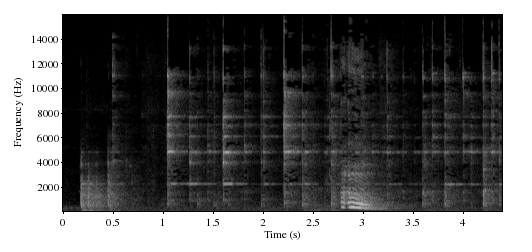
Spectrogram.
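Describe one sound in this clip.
A spoon clinks against a glass as it stirs.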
